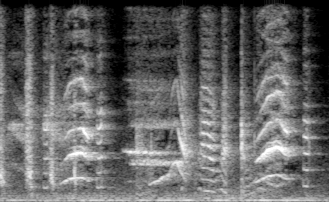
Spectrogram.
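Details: Pet green parrots indoors chatter in quick, bending harmonic squawks, some rising and some falling, packed closely together over about three seconds, with a constant low hum behind.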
